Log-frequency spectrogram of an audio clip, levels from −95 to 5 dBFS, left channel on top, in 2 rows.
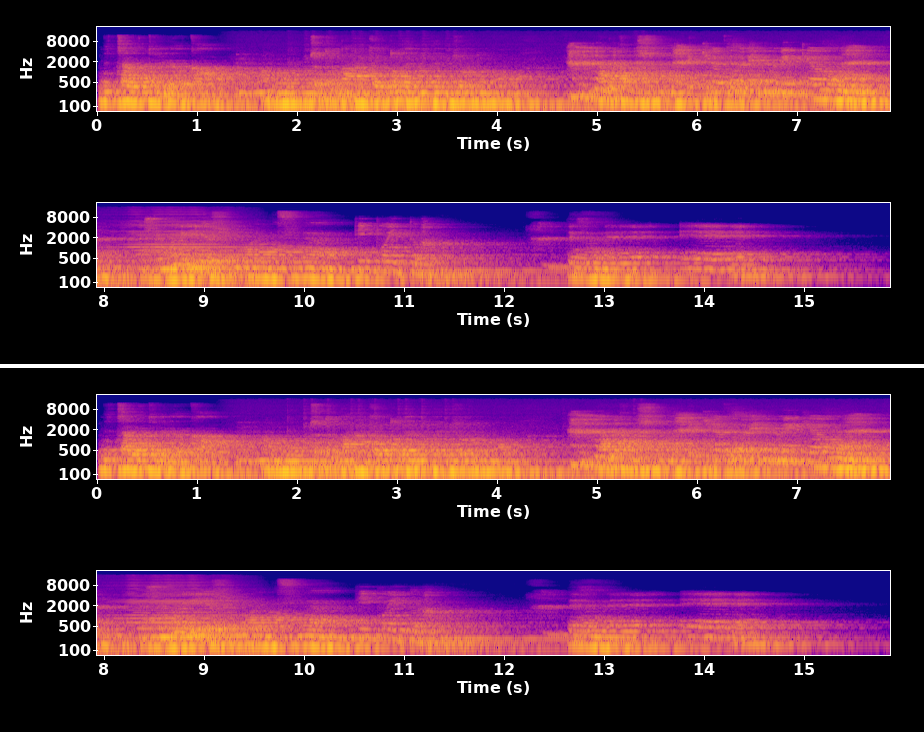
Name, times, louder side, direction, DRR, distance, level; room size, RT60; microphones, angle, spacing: voice 1, 0.0-1.2 1.6-4.1 4.7-6.5 7.1-7.7 8.3-10.4 11.1-11.3 12.6-13.1 14.2-14.4, equal, 15° left, -9 dB, 0.5 m, -19 dB
sound 1, 1.2-9.6, right 1 dB, 80° right, 0.9 m, -34 dB
voice 2, 1.3-2.1 4.7-5.5 5.7-9.2 10.5-11.3 12.3-14.4, equal, 85° left, -6 dB, 0.7 m, -28 dB
sound 2, 8.4-13.2, right 3 dB, 45° right, 0.7 m, -38 dB
4.2 x 2.1 x 2.7 m, 2.7 s
head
